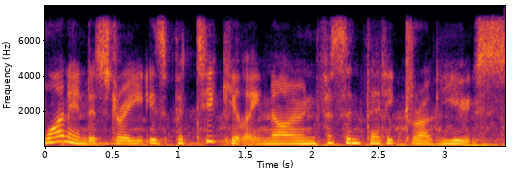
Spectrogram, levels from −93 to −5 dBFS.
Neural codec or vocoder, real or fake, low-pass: codec, 24 kHz, 6 kbps, HILCodec; fake; 7.2 kHz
